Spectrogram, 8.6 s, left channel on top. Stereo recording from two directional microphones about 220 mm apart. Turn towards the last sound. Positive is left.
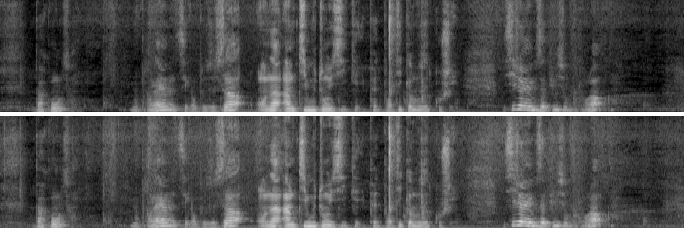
turn(degrees=15)  # may be behind; listen again after turning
